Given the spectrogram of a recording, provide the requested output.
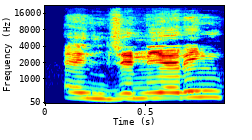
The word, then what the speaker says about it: engineering: इंजीनियरिंग इन तो वो इन नहीं है बल्कि एन है। ये इन नहीं है बल्कि एन है। इंजीनियरिंग। तो सही प्रोनाउंसिएशन इसका इंजीनियरिंग है या इंजीनियर बोलते हैं हम।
